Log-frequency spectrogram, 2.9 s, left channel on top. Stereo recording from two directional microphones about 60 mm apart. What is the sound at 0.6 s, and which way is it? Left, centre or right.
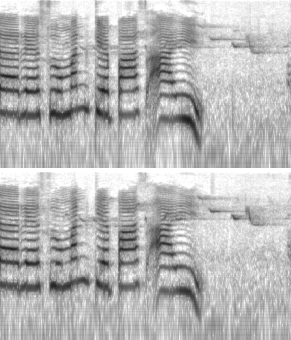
Synthetic singing, left.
